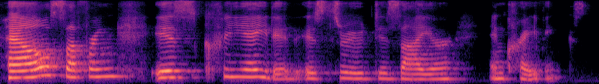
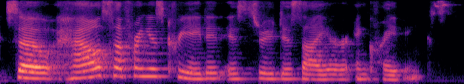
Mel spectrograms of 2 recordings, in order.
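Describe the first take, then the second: First: Slow, measured repeat, spacing out "How suffering is created"; emphatic repeat. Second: Said in the usual way. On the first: Shown as a demonstration. Teacher repeating a key point for listeners, slow and emphatic. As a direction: stretch and separate "How suffering is created", then ease down on "desire and cravings". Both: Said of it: "I'll repeat that".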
